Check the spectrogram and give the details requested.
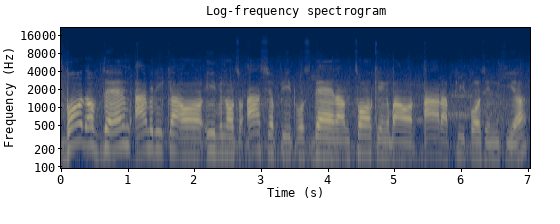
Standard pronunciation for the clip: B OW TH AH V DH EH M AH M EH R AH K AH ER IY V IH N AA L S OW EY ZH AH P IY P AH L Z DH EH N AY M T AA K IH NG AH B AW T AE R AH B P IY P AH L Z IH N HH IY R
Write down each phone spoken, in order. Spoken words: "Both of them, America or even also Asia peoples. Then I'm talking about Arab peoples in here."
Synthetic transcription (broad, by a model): B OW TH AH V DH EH M AH M EH R AH K AH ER IY V IH N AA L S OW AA S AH P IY P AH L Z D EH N AY M T AA K IH NG AH B AW T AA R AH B P IY P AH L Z IH N HH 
